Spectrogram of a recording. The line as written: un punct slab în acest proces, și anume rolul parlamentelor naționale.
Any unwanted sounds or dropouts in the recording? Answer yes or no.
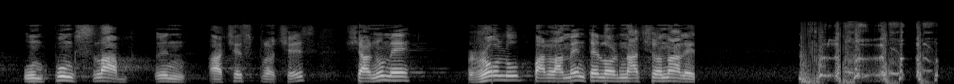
yes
